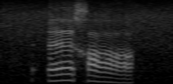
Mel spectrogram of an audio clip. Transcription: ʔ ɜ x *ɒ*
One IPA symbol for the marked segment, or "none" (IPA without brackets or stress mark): ɒ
